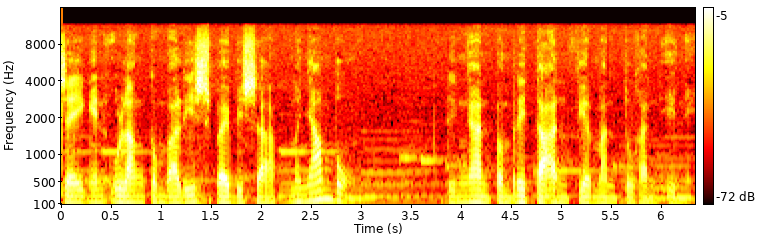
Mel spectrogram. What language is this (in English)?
Indonesian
